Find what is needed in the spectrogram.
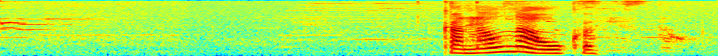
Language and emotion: Russian, neutral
